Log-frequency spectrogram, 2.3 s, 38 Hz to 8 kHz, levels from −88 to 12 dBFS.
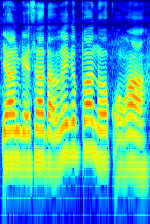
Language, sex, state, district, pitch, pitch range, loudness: Garo, male, Meghalaya, South Garo Hills, 175 Hz, 165-190 Hz, -15 LUFS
